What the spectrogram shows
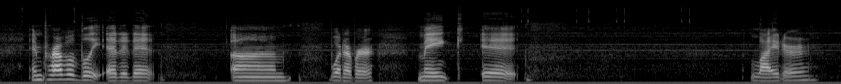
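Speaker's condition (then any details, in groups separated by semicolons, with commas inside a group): No condition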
